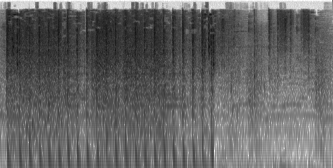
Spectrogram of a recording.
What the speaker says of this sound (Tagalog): Barilin na lang natin.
